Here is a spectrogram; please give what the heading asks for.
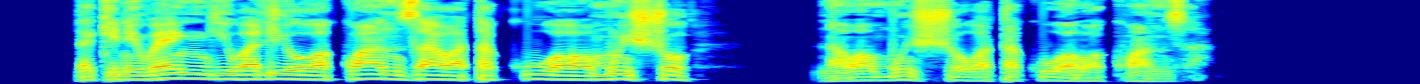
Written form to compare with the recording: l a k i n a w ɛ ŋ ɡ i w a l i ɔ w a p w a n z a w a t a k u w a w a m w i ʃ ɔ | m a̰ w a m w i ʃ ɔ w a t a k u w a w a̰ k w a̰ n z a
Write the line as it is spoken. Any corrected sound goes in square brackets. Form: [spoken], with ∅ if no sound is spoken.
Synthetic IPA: l a k i n [i] w ɛ ŋ ɡ i w a l i ɔ w a [k] w a n z a w a t a k u w a w a m w i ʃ ɔ | [n] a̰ w a m w i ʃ ɔ w a t a k u w a w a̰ k w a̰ n z a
